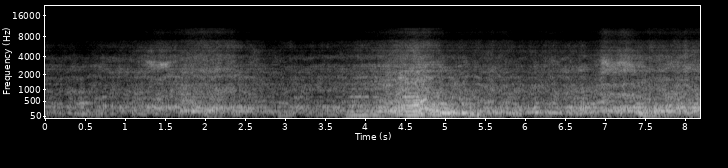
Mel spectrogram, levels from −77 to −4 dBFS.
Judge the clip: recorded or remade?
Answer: remade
